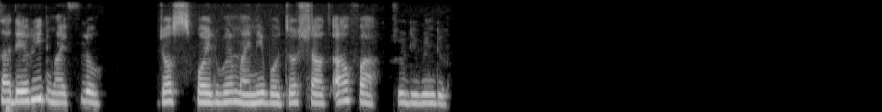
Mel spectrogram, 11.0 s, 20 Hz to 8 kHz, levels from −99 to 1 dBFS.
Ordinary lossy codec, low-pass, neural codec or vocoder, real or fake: AAC, 48 kbps; 7.2 kHz; none; real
